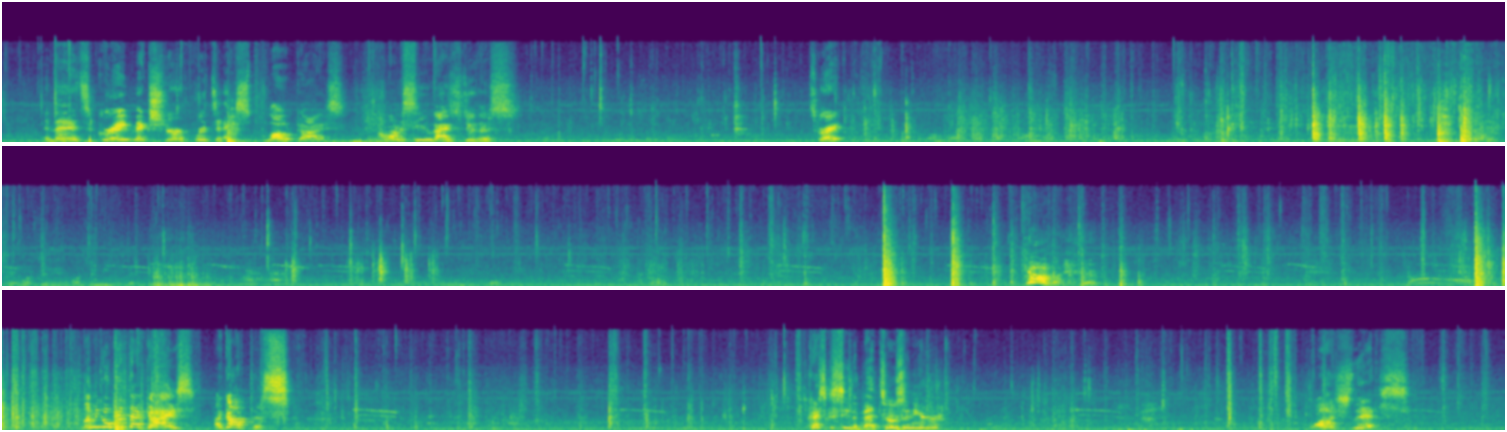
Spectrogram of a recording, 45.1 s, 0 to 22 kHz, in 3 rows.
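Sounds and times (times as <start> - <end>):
plastic bottles shaken and handled: 8.5 - 15.2, 29.6 - 32.9.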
